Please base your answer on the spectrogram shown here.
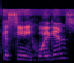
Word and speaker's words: Cassini Huygens: Then we have Cassini Huygens. Yes, that's how you pronounce it.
